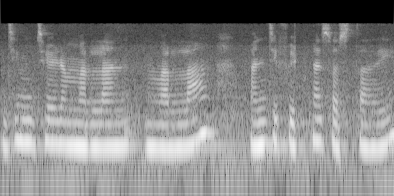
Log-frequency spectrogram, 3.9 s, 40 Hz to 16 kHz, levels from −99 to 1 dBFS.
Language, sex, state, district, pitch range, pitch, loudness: Telugu, female, Andhra Pradesh, Manyam, 180-200 Hz, 185 Hz, -14 LUFS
